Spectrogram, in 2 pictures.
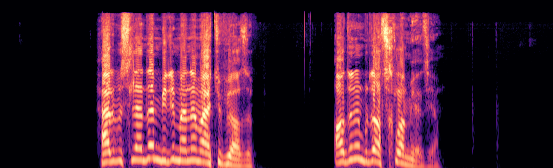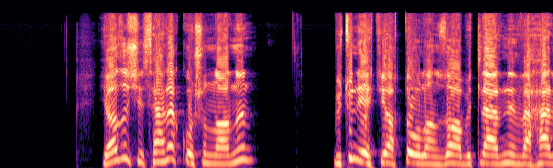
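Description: A middle-aged man speaks calmly and deliberately into a close microphone, with pauses.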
